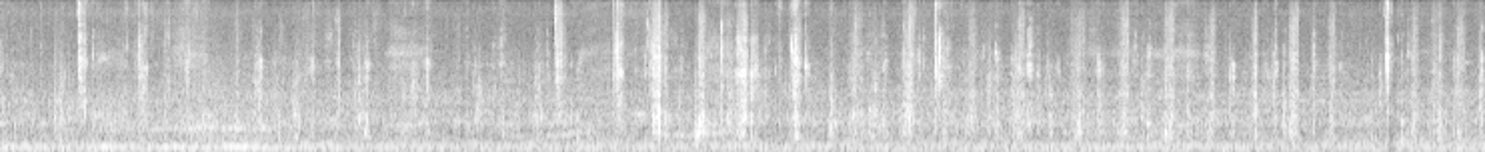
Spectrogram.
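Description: Close-miked chewing and wet mouth sounds of a person eating rice, egg and cured pork. Many short, sharp smacks and clicks come at an irregular pace.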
